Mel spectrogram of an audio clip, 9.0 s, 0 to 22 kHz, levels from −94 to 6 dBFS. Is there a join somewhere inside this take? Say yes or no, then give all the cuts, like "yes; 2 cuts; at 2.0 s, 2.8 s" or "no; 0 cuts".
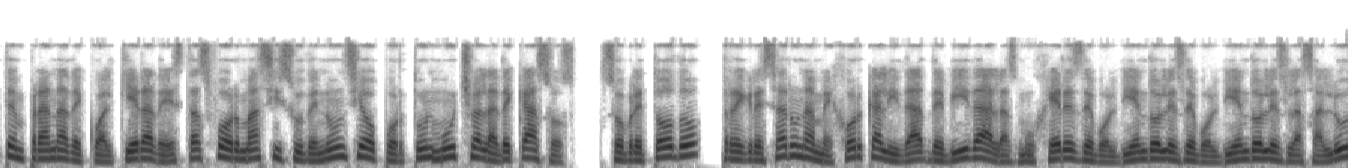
yes; 3 cuts; at 2.9 s, 3.3 s, 7.9 s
